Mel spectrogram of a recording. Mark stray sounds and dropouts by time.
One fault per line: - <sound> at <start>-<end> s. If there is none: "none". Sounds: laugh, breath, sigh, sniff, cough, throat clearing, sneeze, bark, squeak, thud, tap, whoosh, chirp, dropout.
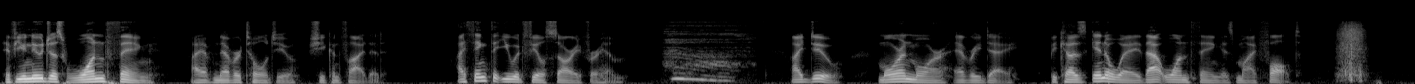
- sigh at 6.6-7.6 s
- sniff at 13.3-13.8 s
